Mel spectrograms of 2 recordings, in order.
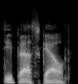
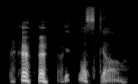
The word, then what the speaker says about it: dePascale: Very frequently mispronounced and you were very very close to exactly right. So thank you. It's it's the Pascal. Deep Pascal. Yes.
